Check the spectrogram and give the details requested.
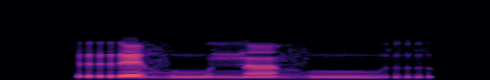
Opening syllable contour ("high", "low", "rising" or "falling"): high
